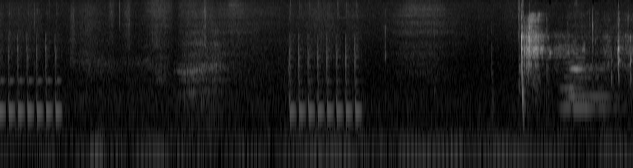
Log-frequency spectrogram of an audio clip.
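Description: An iPhone FaceTime call ringing out on the phone's speaker: two short, rapidly pulsed rings about three seconds apart, then a click and a quick rising chime near the end as the call connects.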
